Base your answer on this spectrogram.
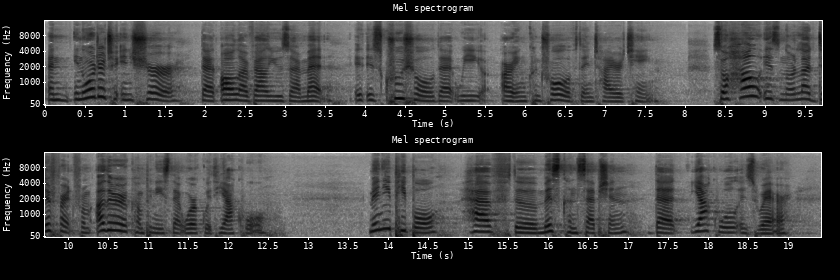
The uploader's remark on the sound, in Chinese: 一席现场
